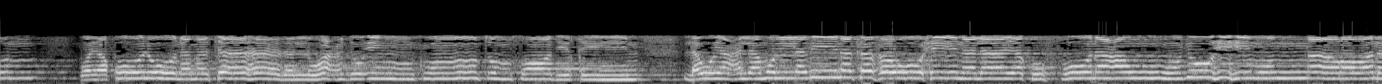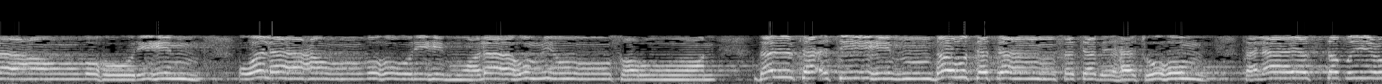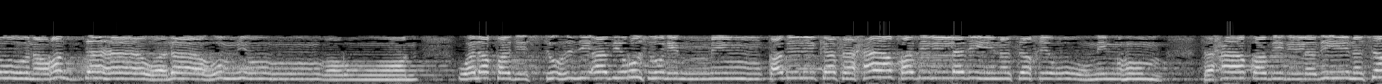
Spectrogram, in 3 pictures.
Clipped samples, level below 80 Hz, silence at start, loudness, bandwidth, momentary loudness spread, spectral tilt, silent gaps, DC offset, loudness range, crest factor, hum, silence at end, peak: under 0.1%; -50 dBFS; 0 s; -11 LUFS; 4 kHz; 7 LU; -6.5 dB/octave; none; under 0.1%; 3 LU; 12 dB; none; 0 s; 0 dBFS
